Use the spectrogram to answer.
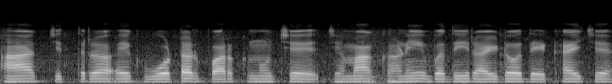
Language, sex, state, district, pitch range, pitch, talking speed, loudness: Gujarati, male, Gujarat, Gandhinagar, 125-135 Hz, 130 Hz, 115 wpm, -19 LUFS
